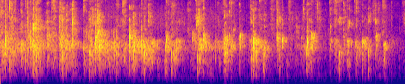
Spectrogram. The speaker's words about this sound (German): Das ist unser Leitungsteam. Man darf klatschen.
